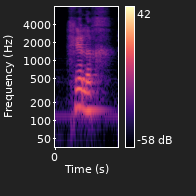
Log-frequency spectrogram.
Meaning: 1. capricious, impulsive 2. unusual, irregular, strange
- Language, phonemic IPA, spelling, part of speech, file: Dutch, /ˈɣrɪləx/, grillig, adjective, Nl-grillig.ogg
